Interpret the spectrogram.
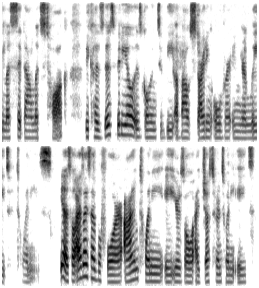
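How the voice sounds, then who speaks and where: A woman's voice: low voice, vocal fry, dry recording, low-quality recording. A woman in her twenties talking casually to her viewers as a vlogger, encouraging and emphatic, repeating her points for stress. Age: 20s. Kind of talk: casual chat to camera.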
